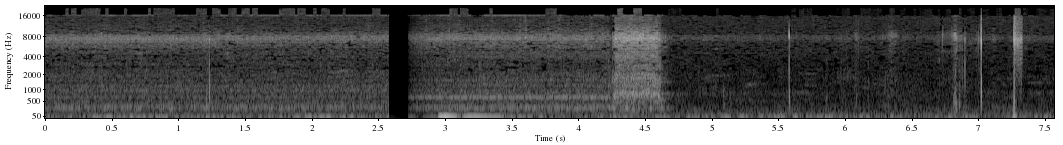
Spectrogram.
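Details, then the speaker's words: Epson EcoTank L3150 with poor print quality, doing manual nozzle cleaning with start light blinking: soft mechanical whirring, brief motor buzz and scattered clicks as the carriage parks; somewhat noisy but normal cleaning cycle. "So as the manual cleaning of the nozzle head continues, you're gonna continuously hear this sound. It's a bit noisy, you know, but not overly."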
